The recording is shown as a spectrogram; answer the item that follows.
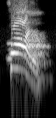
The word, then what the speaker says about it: fall: मतलब अगर कोई वर्ड है जिसमें ए लिखा है और उसके तुरंत बाद डबल एल है तो आप उसको ऑ प्रोनाउंसिएट कर रहे हैं, और जैसे ALL ऑल हो जाता है, SMALL स्मॉल हो जाता है, CALL कॉल हो जाता है, और FALL फॉल हो जाता है।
